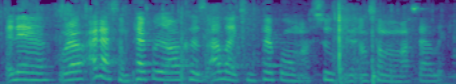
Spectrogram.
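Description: A woman's voice: on the high side, fairly even intonation, quick pace, bright, forceful tone, faint music behind. A young American woman chatting casually and informally to viewers in slangy vlog style, recorded on a phone indoors. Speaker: vlogger. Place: indoors at home, bathroom and living rooms. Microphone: phone at arm's length.

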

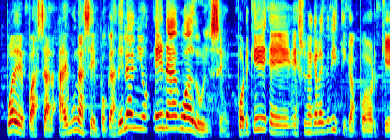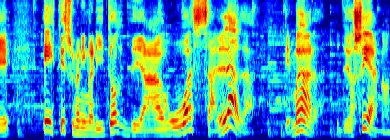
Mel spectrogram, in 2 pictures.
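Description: A man, unboxing toys and patiently explaining them to young viewers, checking in with them all the time. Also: fairly high pitch. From Argentina. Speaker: toy unboxing vlogger.

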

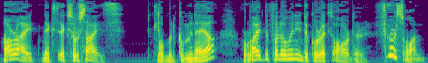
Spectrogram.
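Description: Lively male teacher, dry sound. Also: mid-range voice, quick pace, dry recording. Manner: reads answers aloud, switches to Darija to explain. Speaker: English teacher. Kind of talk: test correction lesson.

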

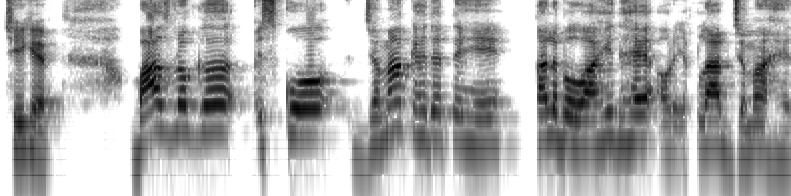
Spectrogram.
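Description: A teacher giving a step-by-step lesson on reading the Quran. The teacher often asks rhetorical questions and spells out letter sounds slowly. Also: medium pitch, a bit bright. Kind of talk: tajweed lesson.

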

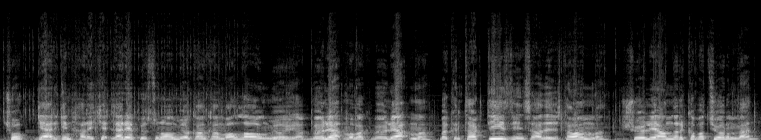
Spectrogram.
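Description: A young man with a high voice rattles off quick, excitable gameplay commentary, chatting to his viewers and teasing opponents as he plays. Keyboard and mouse clicks tap away under his voice. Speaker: gaming youtuber.

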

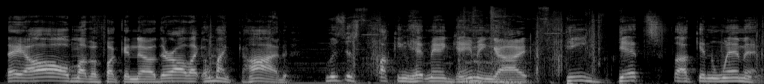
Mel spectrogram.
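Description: A man livestreaming game commentary in a brash, animated frat-bro manner, swearing constantly and exclaiming. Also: on the high side, unhurried, slight background noise. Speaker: video game livestream host. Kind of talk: livestream gaming chat and commentary.

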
